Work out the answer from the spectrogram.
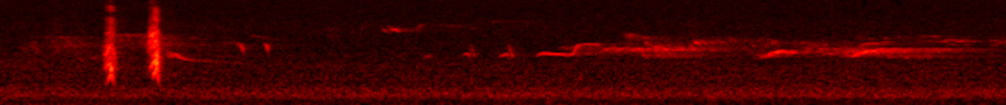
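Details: Fieldfare singing: two loud harsh chack notes open, followed by a thin, squeaky, chattering warble that rises and runs on through the second half against a hissy background.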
